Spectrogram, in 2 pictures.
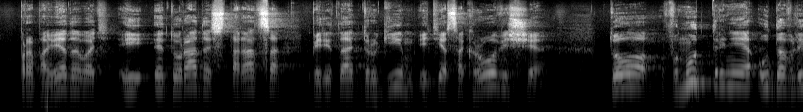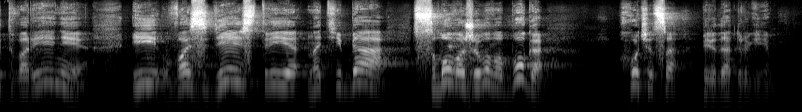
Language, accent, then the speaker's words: Russian; Blagoveshchensk, Amur Oblast, Russia; я с Дальнего Востока, город Благовещенск, там мы несем служение. Я в церкви являюсь благовестником, проповедую Слово Божие.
